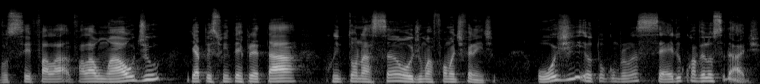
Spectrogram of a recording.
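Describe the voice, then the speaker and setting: A man talks fairly quickly in a fairly high pitch, showing ordinary pitch variation. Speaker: podcast co-host. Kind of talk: casual chat. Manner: fast.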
